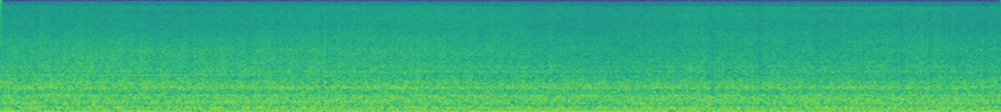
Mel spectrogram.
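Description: Crop-duster airplane's engine and propeller running steadily at power as it climbs out after takeoff, heard from inside the cockpit as a loud, even drone with a strong low hum.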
